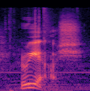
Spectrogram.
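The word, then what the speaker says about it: Riyash: name is ryash and how do you spell that that is r i y a s h riash okay so teacher riash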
